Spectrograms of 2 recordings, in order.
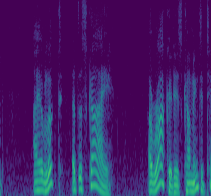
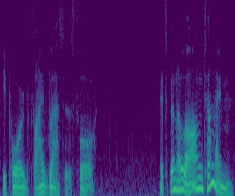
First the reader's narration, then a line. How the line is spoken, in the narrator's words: he said, gravely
